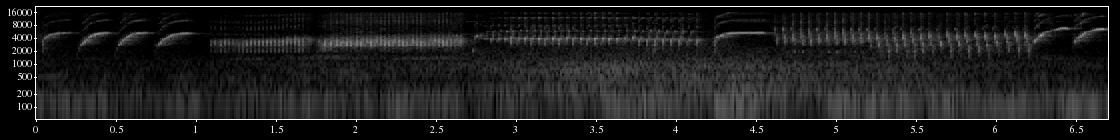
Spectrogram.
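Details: Canary song with repeated rising whistled sweeps, long buzzy rolls and a fine high rattle, set against a steady background hiss.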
